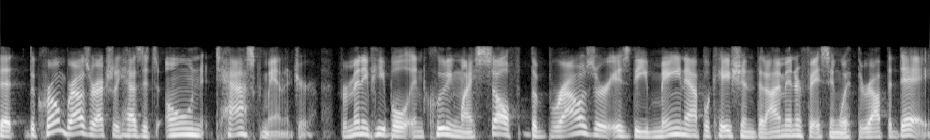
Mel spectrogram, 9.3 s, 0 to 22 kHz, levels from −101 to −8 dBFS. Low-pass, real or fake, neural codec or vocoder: 5.4 kHz; real; none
